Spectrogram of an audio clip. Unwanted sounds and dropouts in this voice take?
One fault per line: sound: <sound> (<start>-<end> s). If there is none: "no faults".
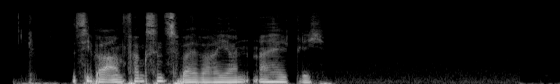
no faults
